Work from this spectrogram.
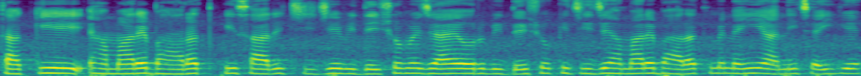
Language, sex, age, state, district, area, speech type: Hindi, female, 30-45, Madhya Pradesh, Ujjain, urban, spontaneous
